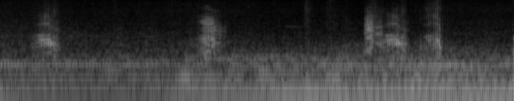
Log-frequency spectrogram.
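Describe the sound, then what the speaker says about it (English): Birds squabbling over a feast in Beyond a Steel Sky: a few short, harsh croaking calls come in separate bursts over a steady low ambient hum, moderately close and not very loud. "No way I was going to get between those birds and their feast."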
